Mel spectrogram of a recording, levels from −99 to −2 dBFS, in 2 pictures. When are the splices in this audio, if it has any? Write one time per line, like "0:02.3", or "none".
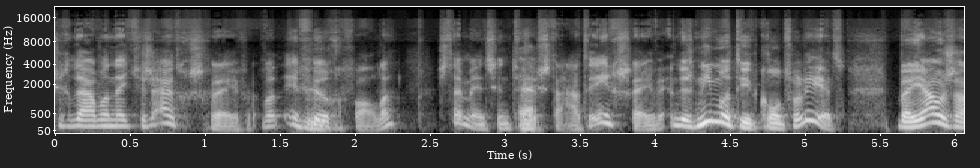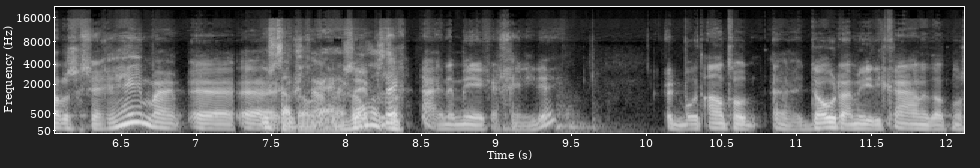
0:06.2
0:07.2
0:08.4
0:10.4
